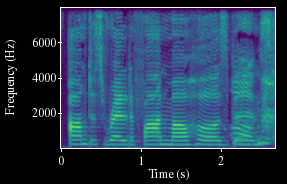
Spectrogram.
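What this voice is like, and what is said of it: Poorly done Southern girl accent. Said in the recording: “a blonde Southern girl ... I did a bad job. I'm really bad at accents”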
